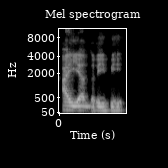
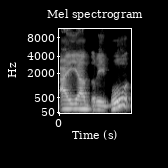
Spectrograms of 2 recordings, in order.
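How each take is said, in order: First: The word ends with an i vowel. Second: The word ends with an u vowel. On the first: "nggak boleh kasroh" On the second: "nggak boleh domah"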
